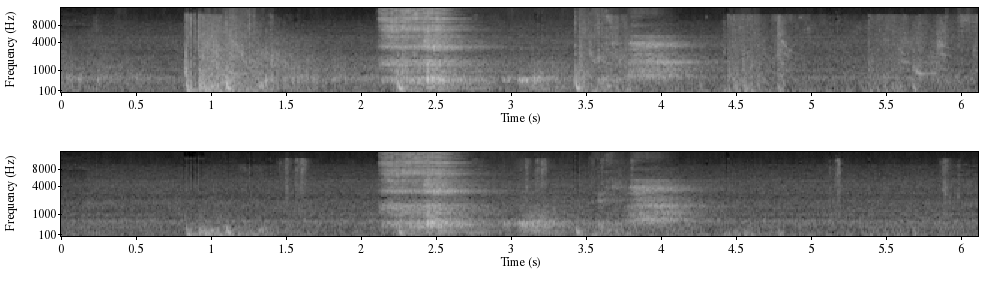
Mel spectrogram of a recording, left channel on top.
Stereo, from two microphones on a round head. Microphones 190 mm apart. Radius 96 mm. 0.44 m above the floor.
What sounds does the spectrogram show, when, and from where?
2.1 s a gasp: 25° left (ahead or behind), 1.3 m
